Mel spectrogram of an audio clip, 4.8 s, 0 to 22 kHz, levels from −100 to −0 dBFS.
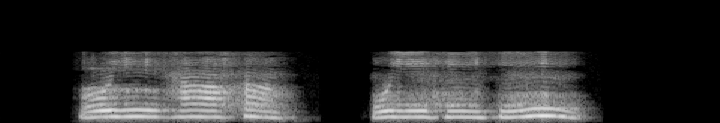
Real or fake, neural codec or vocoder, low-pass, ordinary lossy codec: real; none; 7.2 kHz; AAC, 16 kbps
